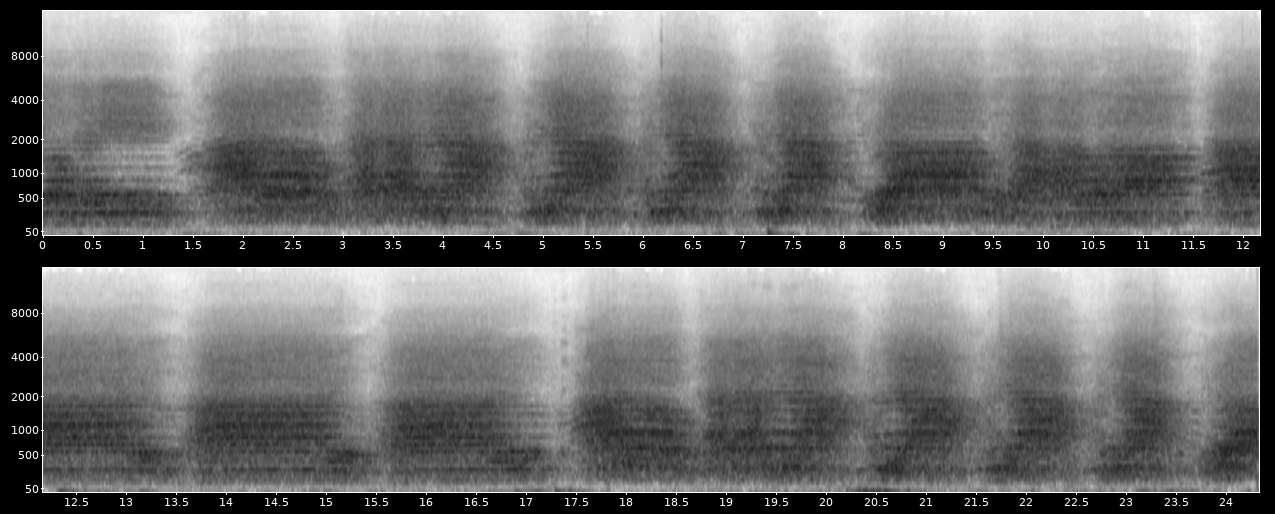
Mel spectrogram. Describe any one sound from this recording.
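A large crowd of men and women chant a prayer together in rhythmic phrases, echoing in a large hall.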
